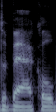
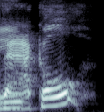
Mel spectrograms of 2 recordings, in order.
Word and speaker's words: debacle: time I you know the whole Nick Wild tobacle but like the two that got me debacle.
